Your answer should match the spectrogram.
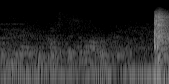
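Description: A loaded barbell set back down on the floor at the bottom of a deadlift rep: one sharp metallic clank near the end, with a short ringing tail, over a low steady gym hum.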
